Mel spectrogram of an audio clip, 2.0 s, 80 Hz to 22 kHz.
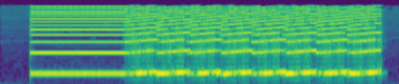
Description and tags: sample of gameboy with 32mb card and i kimu software
boy, game, layer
